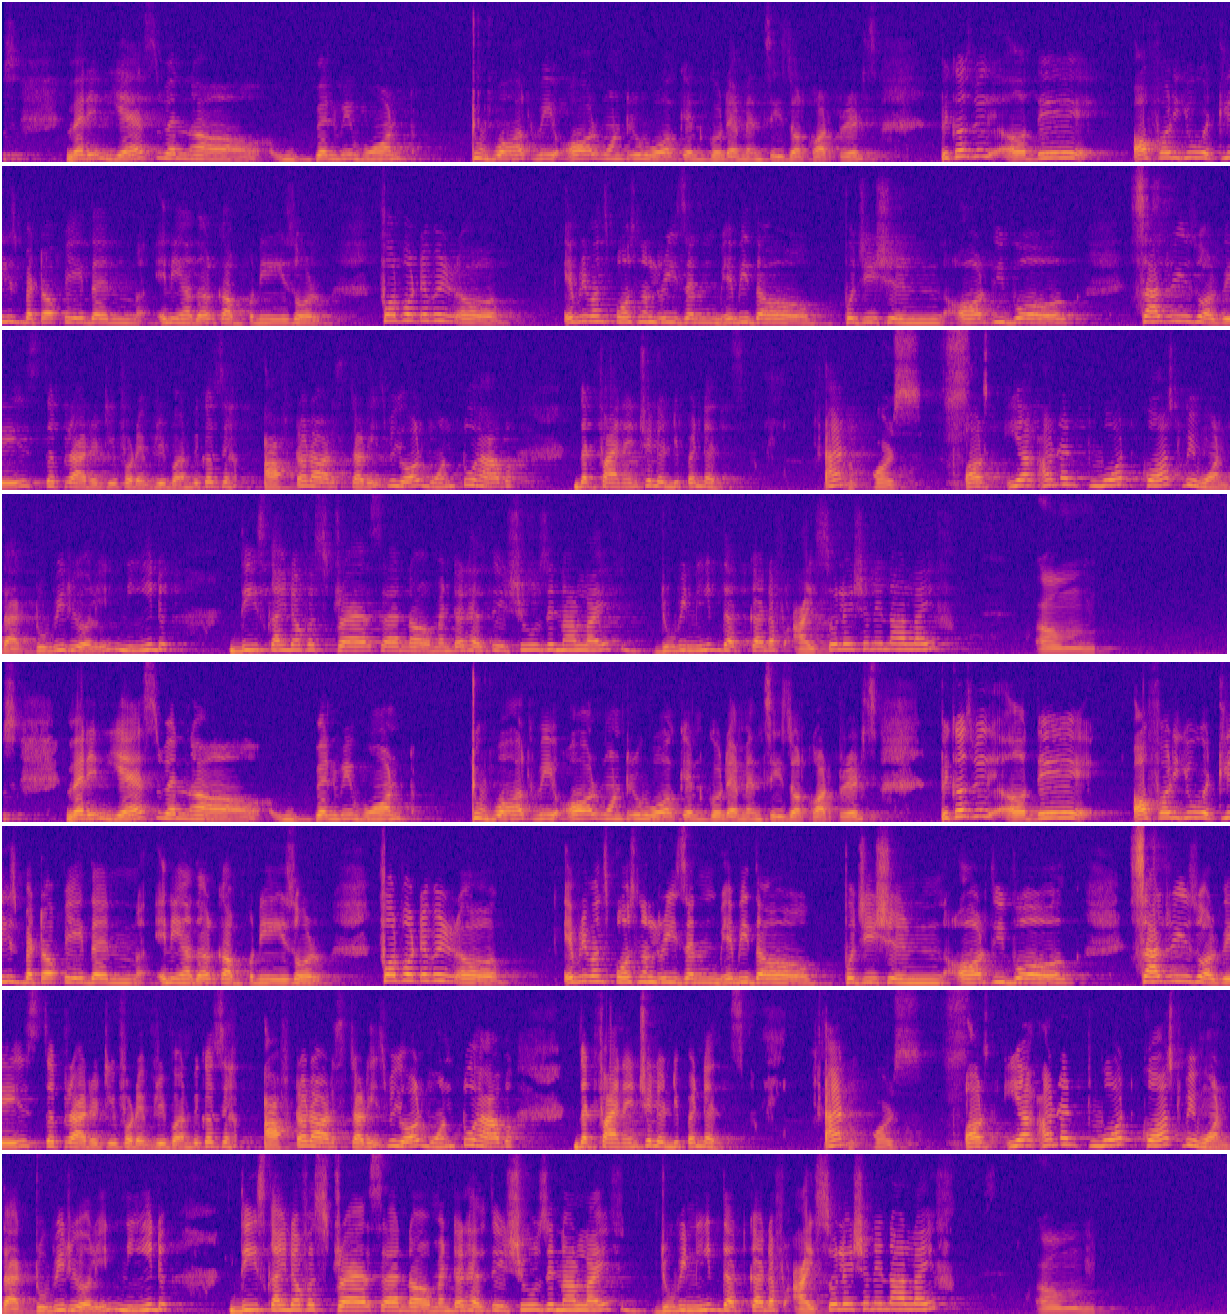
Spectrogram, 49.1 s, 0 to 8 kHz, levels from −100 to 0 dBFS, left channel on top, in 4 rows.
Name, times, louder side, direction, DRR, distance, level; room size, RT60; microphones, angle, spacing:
voice 1, 0.0-4.1 4.7-10.9 11.3-17.3 17.9-20.4 20.7-26.9 27.2-31.8 32.8-33.1 34.2-46.3, right 4 dB, 80° right, 0.9 m, -31 dB
voice 2, 33.0-33.7 34.0-34.2 47.2-47.8, left 2 dB, 30° left, 0.8 m, -37 dB
28.0 x 20.0 x 8.6 m
head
